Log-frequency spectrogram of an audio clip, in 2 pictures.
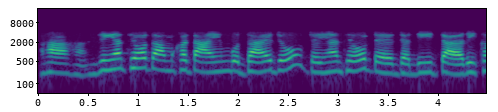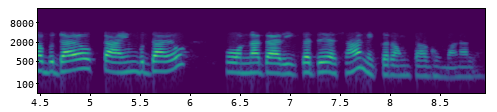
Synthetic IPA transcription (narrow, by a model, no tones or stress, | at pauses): ɦaːɦãːd͡ʑiːə̃t̪ʰijot̪ɐɐmũkʰeʈaːɪmɓʊd̪ʱaːed͡ʑoːd͡ʑiːə̃t̪ʰijot̪ɐd͡ʑɐɗit̪aːɾiːxə̆ɓʊd̪ʱaːjoʈaːɪmɓʊd̪ʱaːjo | poːnət̪aːɾiːxə̆t̪eɐsãnɪkɪɾəũt̪ʰãɡʱʊməɽ̃ə̆laː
